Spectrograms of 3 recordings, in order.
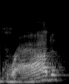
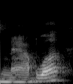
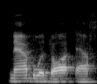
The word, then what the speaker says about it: nabla: the voltage field and then this thing we pronounce it grad sometimes but its proper name for that little uh triangle there is nabla nabla.f that's the divergence and that's uh like i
